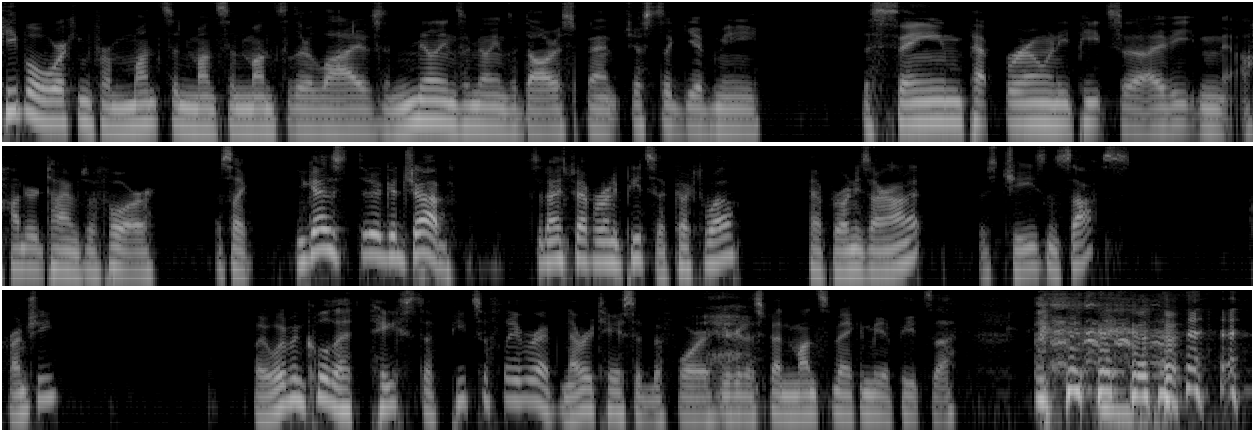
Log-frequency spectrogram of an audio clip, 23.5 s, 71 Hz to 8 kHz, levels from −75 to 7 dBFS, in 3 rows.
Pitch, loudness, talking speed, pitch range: 125 Hz, -30 LUFS, 210 wpm, 110-155 Hz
